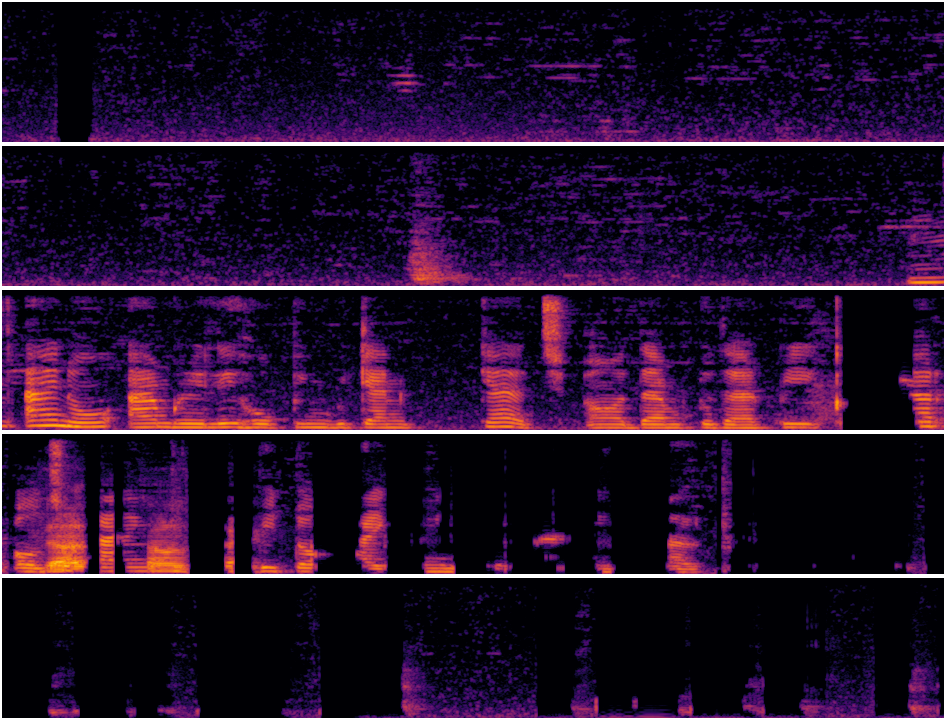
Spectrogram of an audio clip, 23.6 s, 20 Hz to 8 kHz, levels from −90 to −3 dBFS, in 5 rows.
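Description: Throughout the speech, the background sits at near silence flecked with twinkling specks. This is overdone noise removal: a noise reducer set too hard has pushed individual frequency bands down whenever they came close to its noise estimate, taking quieter parts of the voice with them. Nothing reaches above 8 kHz, which fits the call's normal microphone processing.

From 0.3 to 0.45 s the room sound dips sharply, by about 40 dB, for roughly 150 ms before returning. This is the background being gated by the echo canceller, which turned the microphone down hard while its loudspeaker was playing and then let go.

From 13.59 to 15.43 s a second voice comes through, slightly louder than the talker. This is most likely the other side's voice leaking through: their speech, played on the talker's loudspeaker, was not fully removed from the microphone signal.

Overlapping this, from 13.64 to 18.02 s, the talker's voice dips deeply and breaks up, for about three seconds in total. 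Both sides were probably talking at once, so this is speech suppressed in double talk. The canceller could not tell the talker from the loudspeaker echo and turned both down.

From 17.72 s to the end at 23.55 s, a faint second voice, likely the other side's voice leaking through again, comes through far below the talker.

From 18.3 to 23.36 s the background is gated by the echo canceller once more, dropping out by up to about 40 dB for around three seconds in all.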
